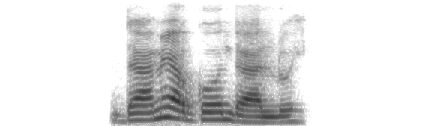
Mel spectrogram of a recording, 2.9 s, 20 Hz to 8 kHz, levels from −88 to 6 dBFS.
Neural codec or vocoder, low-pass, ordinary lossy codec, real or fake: codec, 16 kHz, 2 kbps, X-Codec, WavLM features, trained on Multilingual LibriSpeech; 7.2 kHz; Opus, 16 kbps; fake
